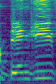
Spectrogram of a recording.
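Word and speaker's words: dengue: ध्यान रखना, इसको बहुत सारे बच्चे हैं क्या बोलते हैं भी, डेंगू बोलते हैं। एक्चुअल में डेंगू नहीं होता भी, क्या होता है इसको बोलते हैं, इसकी सही प्रोनाउंसिएशन होती है भी डेंगी।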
